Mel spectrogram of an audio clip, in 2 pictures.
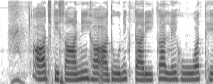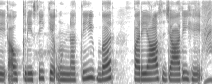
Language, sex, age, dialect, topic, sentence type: Chhattisgarhi, female, 60-100, Eastern, agriculture, statement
